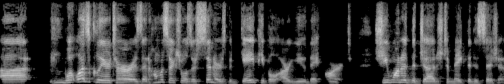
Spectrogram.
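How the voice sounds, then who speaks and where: A man with an American accent and an ordinary speaking voice, fairly high in pitch, at a moderate pace with lively intonation. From Nebraska. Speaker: podcast host. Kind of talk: casual chat.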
